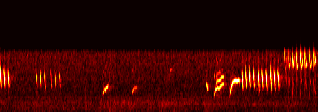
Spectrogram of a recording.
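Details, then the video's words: Eurasian siskin: scattered short high pulse bursts and two soft rising whistles, then a cluster of upslurred calls and a fast buzzy trill near the end. "iskete kusu sesi"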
